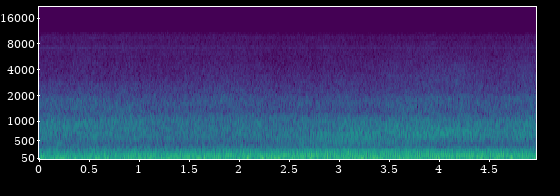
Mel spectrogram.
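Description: Approaching diesel locomotive, its engine a low steady drone over a rushing noise, growing slightly louder.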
